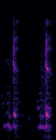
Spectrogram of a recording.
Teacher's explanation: Vibrate. Has our voice on, so our vocal folds are vibrating. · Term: D sound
